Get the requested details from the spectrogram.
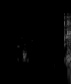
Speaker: sorry if you can hear my dog snoring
